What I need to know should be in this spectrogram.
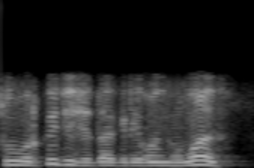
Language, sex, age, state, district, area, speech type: Kashmiri, male, 18-30, Jammu and Kashmir, Ganderbal, rural, conversation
